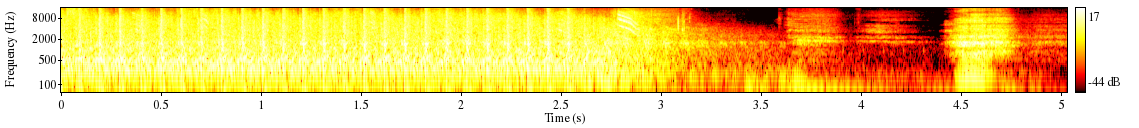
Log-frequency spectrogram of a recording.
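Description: Loud, rapid gunfire rattles in one continuous burst of many shots, with bullets ricocheting. The firing then stops abruptly and is followed by quieter rustling and a short, breathy vocal sound.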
